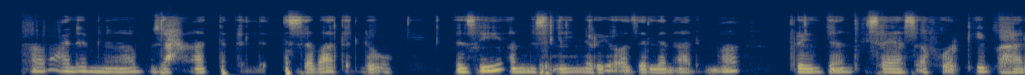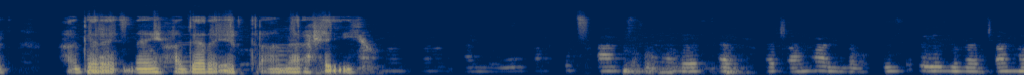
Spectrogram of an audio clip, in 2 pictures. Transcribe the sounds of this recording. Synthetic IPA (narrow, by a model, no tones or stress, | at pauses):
ʔaβʕalɐmnabuzuħat̪ʰːɐ̥fɐlːɨt̪ːsɐβat̪ʰalːɐwu | ʔɨziaβmɨslinɨɾiʔo̞̰zɐlːɐnad̪ɨmːa | pɾezid̪ɐnt̪ʰisajasafwɔ̰ɾkʼijɪbːahal | haɡɐɾ̰najhaɡɐɾʔḛɾt̪ʰɾamɐɾħḭʔɨjːu | t͡ʃʼlː | mɐt͡ʃʼ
